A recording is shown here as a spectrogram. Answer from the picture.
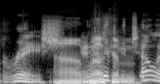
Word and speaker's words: Ra's: So we basically once you've gotten to a certain level, he pulls you aside and says, "I know what it's pronounced Raish.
